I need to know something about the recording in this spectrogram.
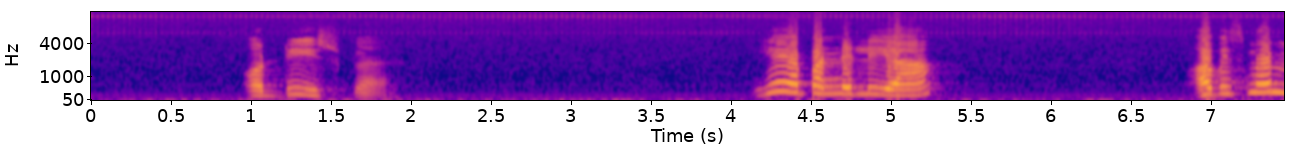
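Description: A woman speaks clearly into a close microphone, in short phrases with pauses.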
